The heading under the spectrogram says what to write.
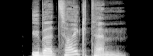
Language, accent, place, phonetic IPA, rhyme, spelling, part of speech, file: German, Germany, Berlin, [yːbɐˈt͡sɔɪ̯ktəm], -ɔɪ̯ktəm, überzeugtem, adjective, De-überzeugtem.ogg
- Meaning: strong dative masculine/neuter singular of überzeugt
